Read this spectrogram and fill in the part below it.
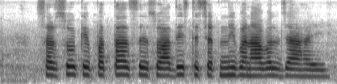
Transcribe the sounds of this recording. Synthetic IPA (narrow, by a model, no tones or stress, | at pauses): səɾsõkepət̪ːaseswaːd̪ɪsʈt͡ʃəʈnibənaːwəld͡ʒaɦəi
